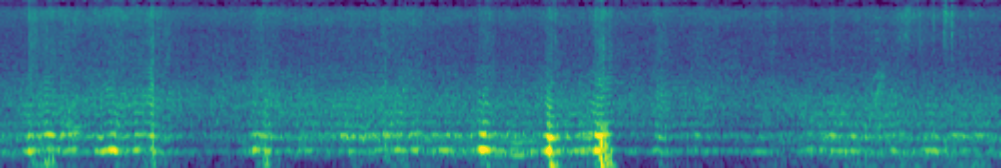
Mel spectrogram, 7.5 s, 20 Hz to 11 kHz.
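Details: Honey bees in an Australian-designed HiveIQ beehive, opened to add a box of empty frames in near mid-autumn 2023 in Australia, in fine weather. A steady low hum with a higher overtone runs throughout, broken by sharp knocks and clicks from hive work.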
